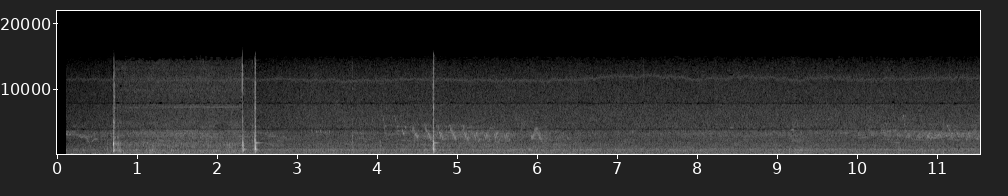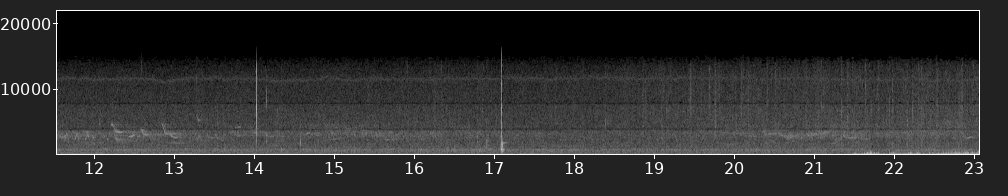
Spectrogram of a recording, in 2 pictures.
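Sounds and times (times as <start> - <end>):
sharp clicks: 2.3 - 2.6.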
